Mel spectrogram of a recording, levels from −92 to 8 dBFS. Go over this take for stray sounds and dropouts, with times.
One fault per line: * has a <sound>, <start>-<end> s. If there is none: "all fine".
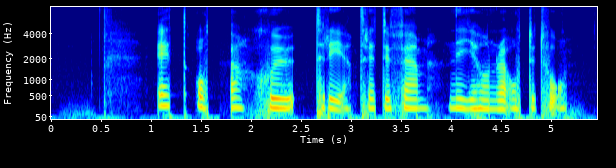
* has a dropout, 1.7-1.8 s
